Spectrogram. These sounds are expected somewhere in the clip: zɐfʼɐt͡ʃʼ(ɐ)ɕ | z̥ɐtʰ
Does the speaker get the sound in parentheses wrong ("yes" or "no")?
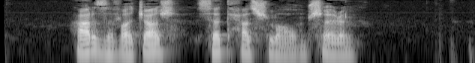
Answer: yes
